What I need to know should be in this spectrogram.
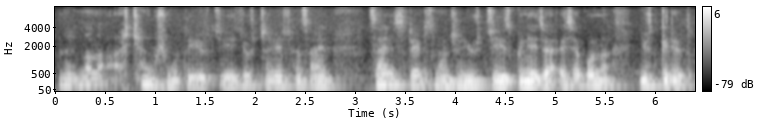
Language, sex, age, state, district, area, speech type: Kashmiri, male, 30-45, Jammu and Kashmir, Srinagar, urban, spontaneous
